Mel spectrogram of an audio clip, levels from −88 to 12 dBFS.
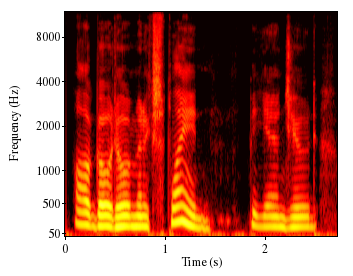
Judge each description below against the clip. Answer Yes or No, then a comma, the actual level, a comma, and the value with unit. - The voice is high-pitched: No, medium, 160 Hz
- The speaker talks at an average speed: Yes, average, 175 wpm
